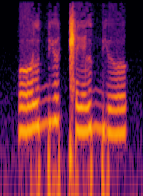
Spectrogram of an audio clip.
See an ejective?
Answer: no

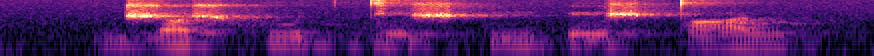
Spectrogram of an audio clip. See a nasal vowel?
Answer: no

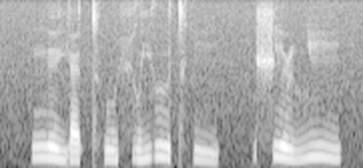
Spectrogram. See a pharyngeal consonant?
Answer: no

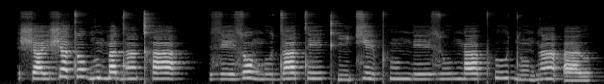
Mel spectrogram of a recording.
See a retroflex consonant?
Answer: no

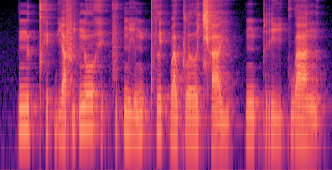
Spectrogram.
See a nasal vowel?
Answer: no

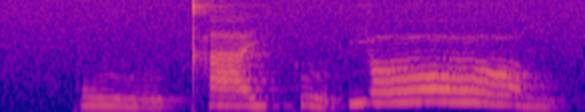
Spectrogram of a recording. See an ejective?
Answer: no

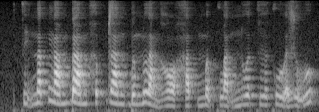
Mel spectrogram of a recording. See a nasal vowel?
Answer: no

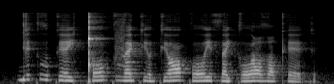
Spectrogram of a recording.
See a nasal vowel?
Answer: no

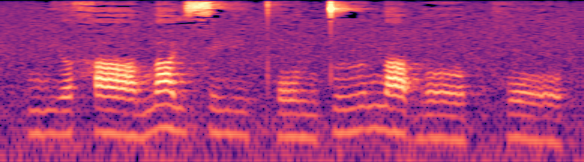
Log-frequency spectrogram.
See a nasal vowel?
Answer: no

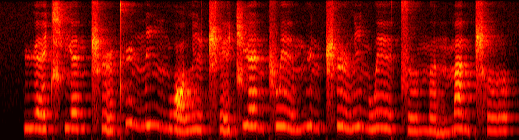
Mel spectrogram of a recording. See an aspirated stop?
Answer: yes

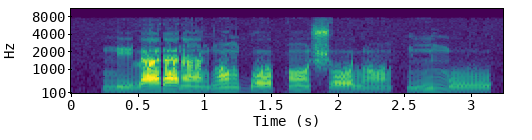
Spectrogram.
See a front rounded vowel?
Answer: no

